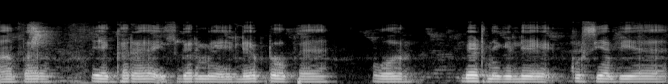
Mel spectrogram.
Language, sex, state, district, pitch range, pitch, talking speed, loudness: Hindi, male, Rajasthan, Bikaner, 125-135 Hz, 130 Hz, 150 wpm, -17 LUFS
